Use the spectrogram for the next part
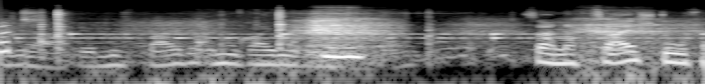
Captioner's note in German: Sie atmet schwer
